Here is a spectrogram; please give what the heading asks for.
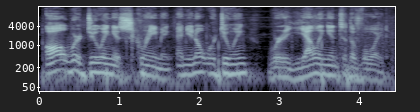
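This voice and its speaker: A man's voice: medium pitch, animated, normal speed, creaky, a little hiss or hum. A man, ranting in a frustrated, sarcastic, rambling way. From Tennessee, USA. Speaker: commentator. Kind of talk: ranting commentary.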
